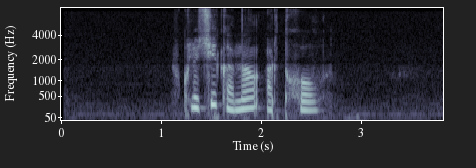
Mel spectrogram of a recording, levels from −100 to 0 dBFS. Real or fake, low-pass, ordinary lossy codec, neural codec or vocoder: real; none; none; none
